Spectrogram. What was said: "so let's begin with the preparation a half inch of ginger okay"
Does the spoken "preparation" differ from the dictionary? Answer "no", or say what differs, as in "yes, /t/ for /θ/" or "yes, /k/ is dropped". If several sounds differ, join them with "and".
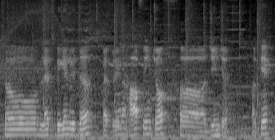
yes, /ɹ/ is dropped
